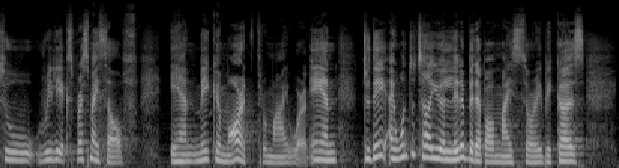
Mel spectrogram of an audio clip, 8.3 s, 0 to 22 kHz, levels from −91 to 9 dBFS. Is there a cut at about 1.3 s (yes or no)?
no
